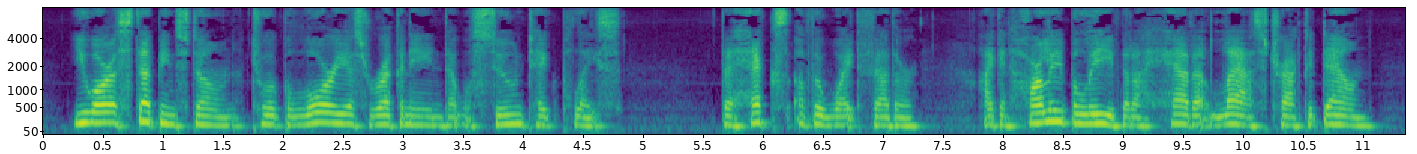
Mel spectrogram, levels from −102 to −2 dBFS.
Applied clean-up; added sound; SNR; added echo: none; none; none; none.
